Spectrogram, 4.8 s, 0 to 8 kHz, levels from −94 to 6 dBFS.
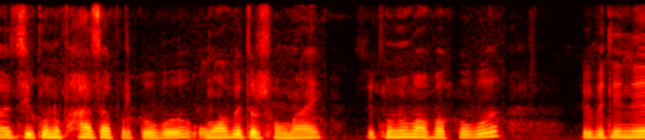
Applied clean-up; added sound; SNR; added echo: none; none; none; none.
